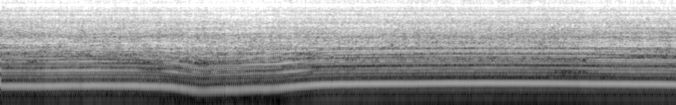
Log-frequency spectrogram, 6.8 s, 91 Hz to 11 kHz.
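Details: HP VT 21 rotary-valve four-stroke engine, run issues since day one, just started after priming: high buzz sags around two seconds then climbs back, rough and unstable, running worse than before; owner changes to B7311 plug afterward.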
